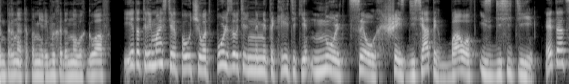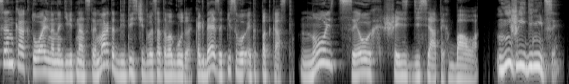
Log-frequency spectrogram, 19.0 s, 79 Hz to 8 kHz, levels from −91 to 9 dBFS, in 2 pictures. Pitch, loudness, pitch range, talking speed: 140 Hz, -17 LUFS, 130-185 Hz, 110 wpm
